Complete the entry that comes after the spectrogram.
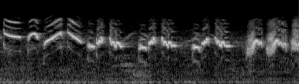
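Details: Hwamei singing fast, varied whistled phrases: high slurred notes, dipping and rising warbles repeated almost twice a second, with a brief bright flourish at the end.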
